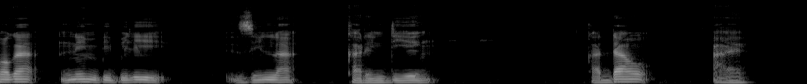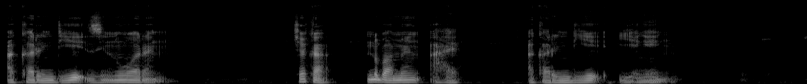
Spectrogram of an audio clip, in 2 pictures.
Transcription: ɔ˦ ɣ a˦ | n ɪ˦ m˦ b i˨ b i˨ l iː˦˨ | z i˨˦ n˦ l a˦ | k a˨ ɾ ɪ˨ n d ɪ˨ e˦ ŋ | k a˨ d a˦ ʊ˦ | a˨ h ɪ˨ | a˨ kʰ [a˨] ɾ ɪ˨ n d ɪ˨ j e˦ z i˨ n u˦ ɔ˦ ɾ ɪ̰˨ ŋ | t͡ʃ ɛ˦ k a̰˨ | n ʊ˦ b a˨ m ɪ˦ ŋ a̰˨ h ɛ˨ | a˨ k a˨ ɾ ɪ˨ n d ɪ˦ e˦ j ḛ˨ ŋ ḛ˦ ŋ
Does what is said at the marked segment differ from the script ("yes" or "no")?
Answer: no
